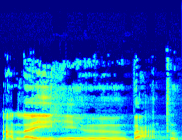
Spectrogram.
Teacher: bacaan mim mati ketemu ba itu tidak mingkem tapi diikhfakkan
